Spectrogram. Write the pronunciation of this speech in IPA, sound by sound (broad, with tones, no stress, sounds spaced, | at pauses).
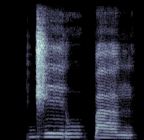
d͡ʒ eː˨ ɾ uː˨ k͡p a˨ ŋ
